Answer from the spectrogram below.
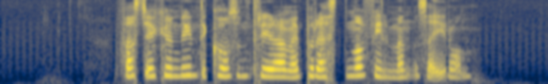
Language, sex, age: Swedish, female, 24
